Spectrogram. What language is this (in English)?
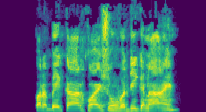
Sindhi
